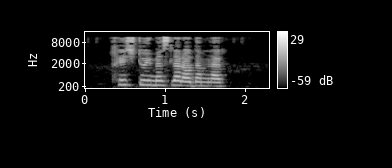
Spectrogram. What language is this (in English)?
Uzbek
